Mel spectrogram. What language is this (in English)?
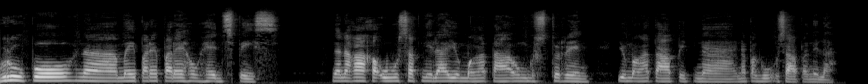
Filipino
